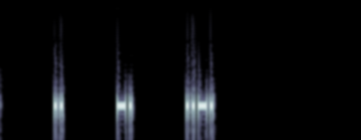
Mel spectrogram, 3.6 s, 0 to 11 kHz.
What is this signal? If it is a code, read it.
Morse code, heard as a keyed tone, about 40 wpm, spaced as for 14 wpm, 700 Hz. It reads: INF
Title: USA Call Signs - 6x Character Spacing - 40wpm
